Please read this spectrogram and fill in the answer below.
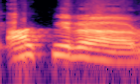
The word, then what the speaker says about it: Akira: I'm trying to pronounce it the Japanese way, Akira, right? – Oh, yeah, that is right.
